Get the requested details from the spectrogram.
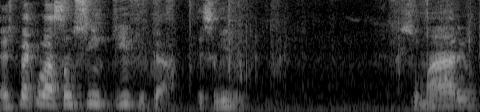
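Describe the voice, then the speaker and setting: A man's pitch varies in an ordinary way while his pace stays fairly slow. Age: 60s. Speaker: religious and ufology video host. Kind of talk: casual religious monologue. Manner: halting.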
